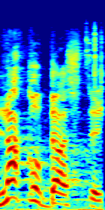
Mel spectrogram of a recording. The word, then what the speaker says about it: knuckle duster: That's when K is at the beginning of the word, but you don't pronounce it, like in the word knuckle duster.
